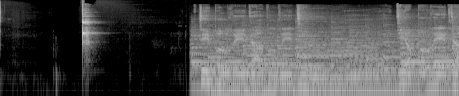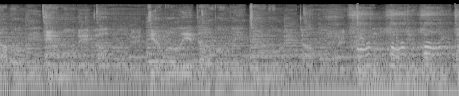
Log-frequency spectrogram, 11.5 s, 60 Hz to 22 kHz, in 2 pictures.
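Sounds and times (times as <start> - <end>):
glasses clinking in a toast: 1.0 - 1.3
speech: 2.4 - 4.1, 5.0 - 11.4.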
